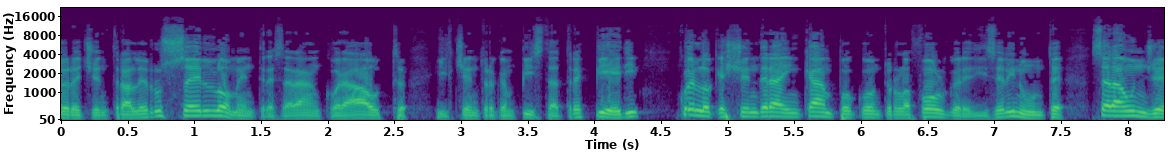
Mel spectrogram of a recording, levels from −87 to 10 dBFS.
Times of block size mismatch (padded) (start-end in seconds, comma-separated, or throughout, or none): none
